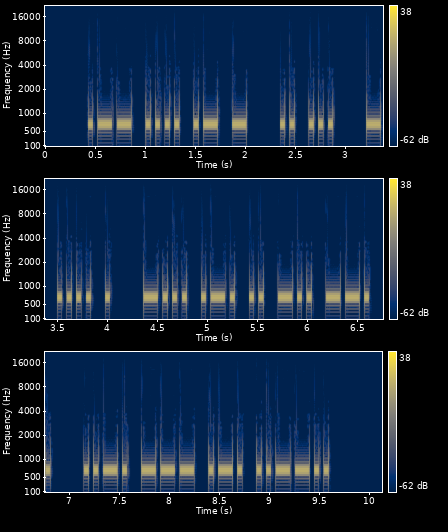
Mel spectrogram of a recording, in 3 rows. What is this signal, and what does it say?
Morse code, heard as a keyed tone, about 25 wpm, 700 Hz. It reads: WHAT IS THE BRIDGE FOR?
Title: Sentences from Top 1200 Words 25wpm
